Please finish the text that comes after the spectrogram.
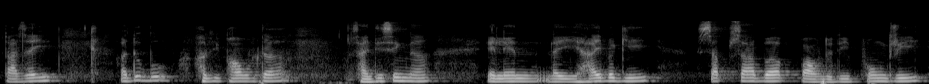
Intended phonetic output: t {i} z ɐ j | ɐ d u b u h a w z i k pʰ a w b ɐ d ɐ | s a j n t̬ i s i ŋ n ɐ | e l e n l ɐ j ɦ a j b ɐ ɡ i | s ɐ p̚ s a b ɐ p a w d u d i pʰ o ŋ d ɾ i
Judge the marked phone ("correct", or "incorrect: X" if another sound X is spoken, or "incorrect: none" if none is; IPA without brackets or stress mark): incorrect: a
